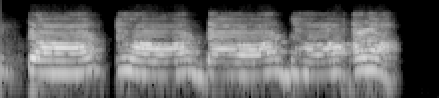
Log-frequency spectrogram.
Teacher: आपकी जिह्वा पीछे जाकर मूर्धा को छूती है, यानी टा, ठा, डा, ढा, अड़ा। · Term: मूर्धन्य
